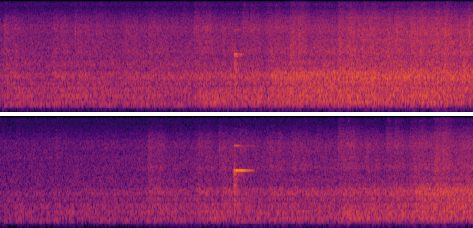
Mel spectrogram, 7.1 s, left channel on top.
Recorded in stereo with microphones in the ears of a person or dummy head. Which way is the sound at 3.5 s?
40° right (ahead or behind).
